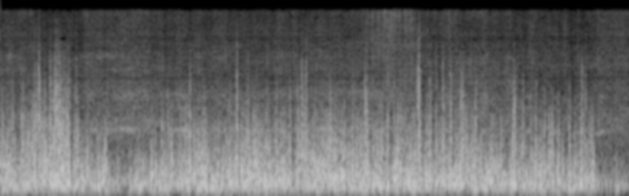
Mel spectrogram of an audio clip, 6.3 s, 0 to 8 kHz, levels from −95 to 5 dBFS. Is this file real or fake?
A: fake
